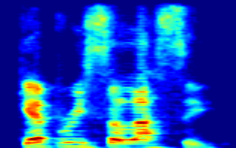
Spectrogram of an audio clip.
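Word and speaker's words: Gebreselassie: Gebri Selassie. That's how you say it. People usually get it wrong.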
